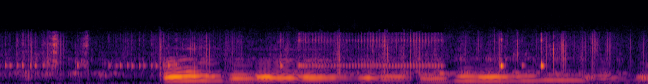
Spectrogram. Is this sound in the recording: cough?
no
